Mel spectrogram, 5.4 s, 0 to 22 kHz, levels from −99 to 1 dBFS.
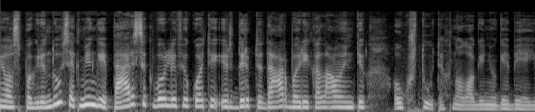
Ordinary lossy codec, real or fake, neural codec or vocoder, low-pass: MP3, 96 kbps; real; none; 14.4 kHz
